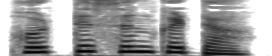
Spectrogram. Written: ಹೊಟ್ಟೆಸಂಕಟ

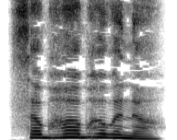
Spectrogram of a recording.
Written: ಸಭಾಭವನ

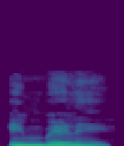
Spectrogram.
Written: ಈಂಬುಳಿ

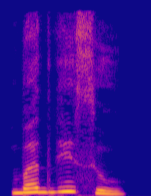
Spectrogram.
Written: ಬದ್ಧಿಸು

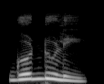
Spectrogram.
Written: ಗೊಡ್ಡುಳಿ

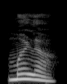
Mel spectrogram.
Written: ಮಳ

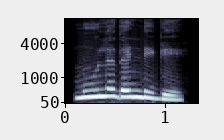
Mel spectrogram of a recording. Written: ಮೂಲದಂಡಿಗೆ

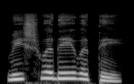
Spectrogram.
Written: ವಿಶ್ವದೇವತೆ

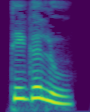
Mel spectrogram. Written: ತಿಗಲು

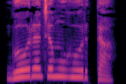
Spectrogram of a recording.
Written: ಗೋರಜಮುಹೂರ್ತ

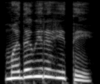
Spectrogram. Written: ಮದವಿರಹಿತ

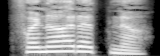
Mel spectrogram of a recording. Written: ಫಣಾರತ್ನ

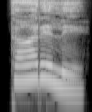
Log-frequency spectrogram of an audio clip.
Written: ತಾರೆಲೆ

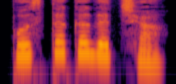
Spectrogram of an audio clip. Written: ಪೊಸ್ತಕಗಚ್ಛ

